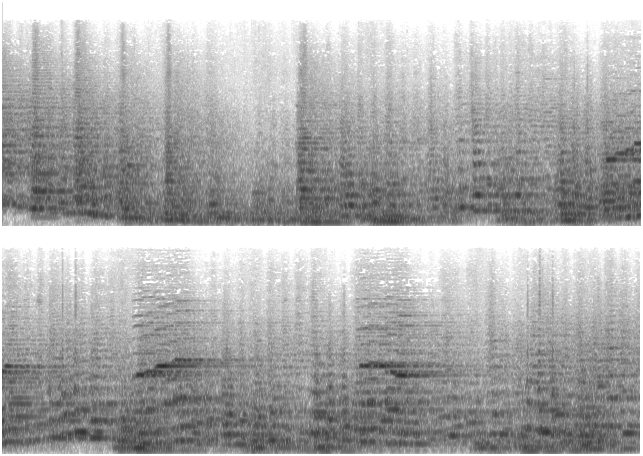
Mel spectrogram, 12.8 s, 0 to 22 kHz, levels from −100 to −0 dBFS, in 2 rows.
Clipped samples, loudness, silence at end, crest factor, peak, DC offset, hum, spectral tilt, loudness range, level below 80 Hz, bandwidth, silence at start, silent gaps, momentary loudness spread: under 0.1%; -28 LUFS; 0 s; 18 dB; -10 dBFS; under 0.1%; none; -6 dB/octave; 6 LU; -48 dBFS; 15 kHz; 0 s; none; 10 LU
